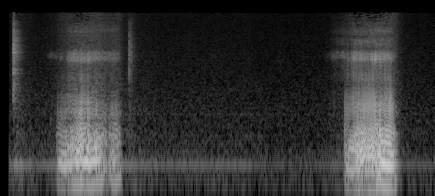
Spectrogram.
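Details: Dog snoring indoors: two long, rasping inhaled snores, each about a second long, separated by a quiet pause of several seconds, with a steady low hum underneath.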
